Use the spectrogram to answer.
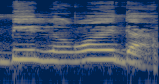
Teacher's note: huruf ghain kena baca tebal, jangan baca gha. Kalau baca gha tak tepat ya.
